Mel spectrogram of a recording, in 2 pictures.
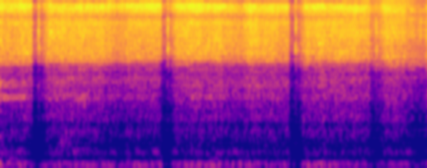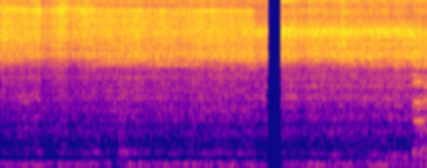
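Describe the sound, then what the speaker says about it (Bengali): Prawns frying in hot oil in a pan give a continuous, close hiss and sizzle that holds steady, with a brief cut near the end. "চিংড়ি মাছটা দেখো কিন্তু আমাদের ভালো মতন ভাজা হয়ে গেছে"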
